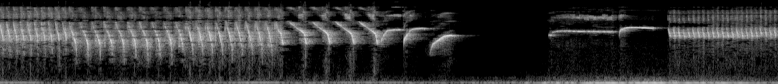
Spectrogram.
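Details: Master song of a canary, used to teach young canaries the ngeriwik style: a fast pulsing trill gives way to rapid downward-sweeping notes, a brief pause, then clear whistled notes and a renewed buzzy trill.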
